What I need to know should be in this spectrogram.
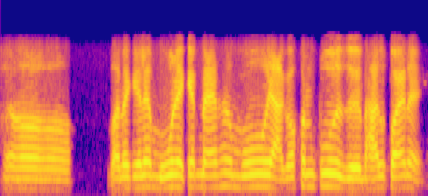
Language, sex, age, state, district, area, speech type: Assamese, male, 18-30, Assam, Lakhimpur, urban, conversation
